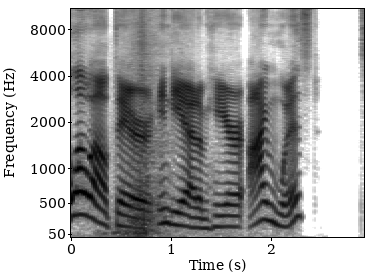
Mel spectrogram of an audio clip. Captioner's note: transition whooshes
